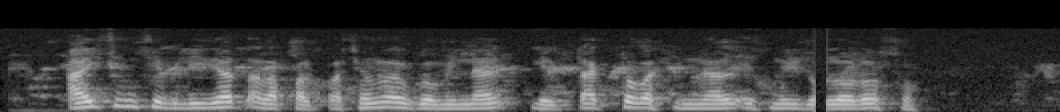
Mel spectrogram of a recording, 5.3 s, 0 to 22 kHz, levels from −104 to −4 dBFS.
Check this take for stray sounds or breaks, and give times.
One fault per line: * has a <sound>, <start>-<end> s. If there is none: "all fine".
* has a dropout, 4.1-4.1 s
